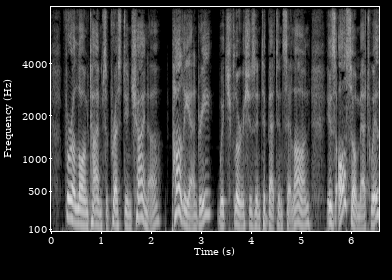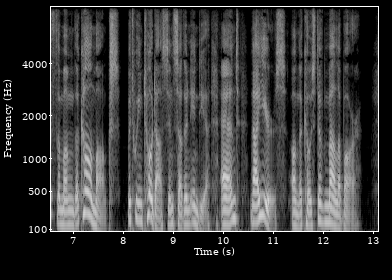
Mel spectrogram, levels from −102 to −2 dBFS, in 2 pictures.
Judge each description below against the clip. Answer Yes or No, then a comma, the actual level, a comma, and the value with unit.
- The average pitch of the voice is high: No, medium, 140 Hz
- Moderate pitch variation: No, wide, 5.8 semitones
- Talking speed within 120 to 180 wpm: Yes, average, 150 wpm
